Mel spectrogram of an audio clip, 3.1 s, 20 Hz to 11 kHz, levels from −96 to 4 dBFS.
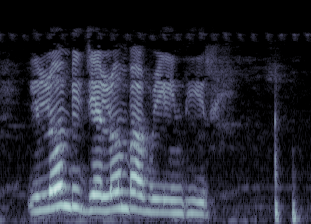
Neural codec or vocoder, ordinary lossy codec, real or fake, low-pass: none; AAC, 64 kbps; real; 7.2 kHz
